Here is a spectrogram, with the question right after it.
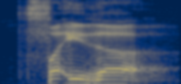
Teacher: الف مدہ کو ایک الف کے برابر کھینچ کر پڑھیں گے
